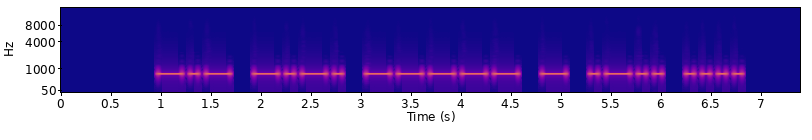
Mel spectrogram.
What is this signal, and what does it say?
Morse code, heard as a keyed tone, about 15 wpm, 700 Hz. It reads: KC0TLH
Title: USA Call Signs - 6 Characters - 4x Character Spacing - 15wpm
